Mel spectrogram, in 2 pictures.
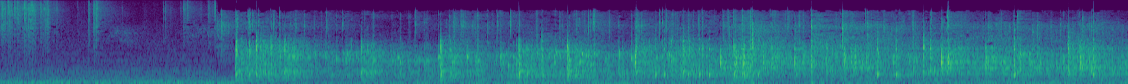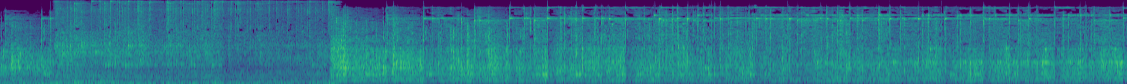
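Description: Many glass marbles clattering down wooden marble runs, bouncing off wooden pegs and steel bars in a dense, quick rattle of clicks. After a few sparse clicks, the clatter starts about three seconds in, and its tone changes abruptly twice.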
